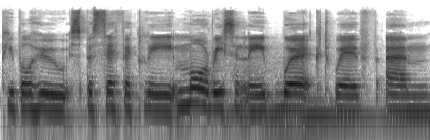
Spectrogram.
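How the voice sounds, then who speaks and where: A woman in a Welsh accent, medium pitch and very slow pace. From South Wales. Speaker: podcast host, spiritual teacher. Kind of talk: casual chat. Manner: halting.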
